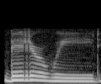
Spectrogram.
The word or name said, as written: bitterweed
